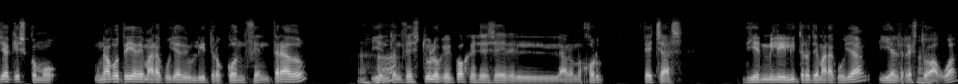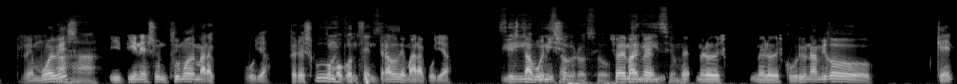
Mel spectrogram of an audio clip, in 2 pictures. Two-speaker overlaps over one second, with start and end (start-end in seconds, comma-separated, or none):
14.6-16.5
